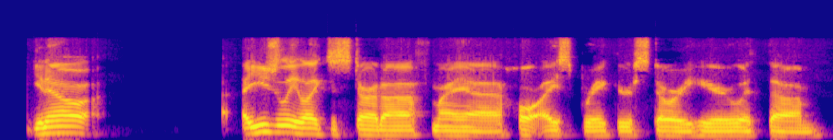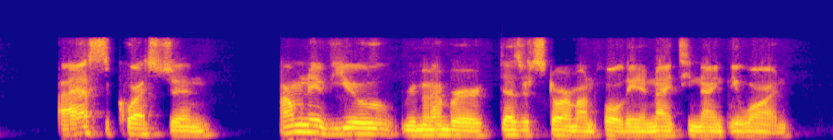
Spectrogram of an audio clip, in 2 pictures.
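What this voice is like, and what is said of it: Wisconsin accent. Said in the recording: “I recognize that that accent ... the Wisconsin accent”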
